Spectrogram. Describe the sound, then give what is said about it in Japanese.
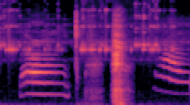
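A cat meows twice, each a drawn-out, clearly tonal cry, with a short burst of rough noise between the two calls. “猫をどかせ。”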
